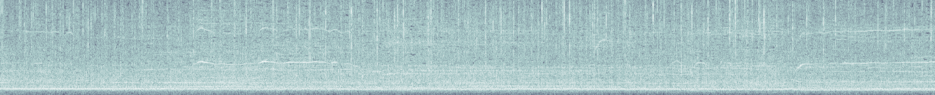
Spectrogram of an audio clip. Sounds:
Crowd

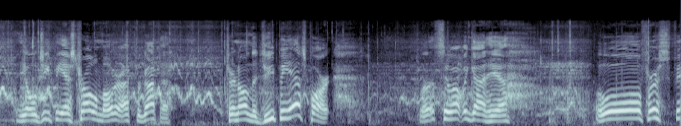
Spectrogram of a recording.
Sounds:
Speech, outside, rural or natural

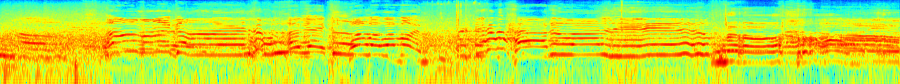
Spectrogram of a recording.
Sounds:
Female singing, Speech

